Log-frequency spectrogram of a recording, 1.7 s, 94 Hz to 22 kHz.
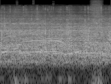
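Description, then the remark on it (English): A large crowd at the 2008 Detroit Red Wings parade booing Kwame Kilpatrick as he speaks, a loud, dense and steady roar of many voices that fills the whole short stretch with no break or single standout voice. “This was from 2008 at the Red Wings parade. Tommy Kilpatrick. Kwame's speaking, and he's being booed.”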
